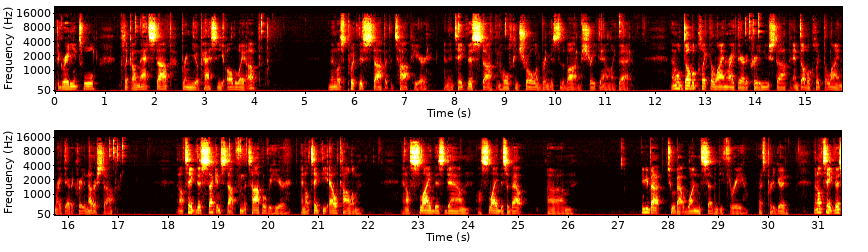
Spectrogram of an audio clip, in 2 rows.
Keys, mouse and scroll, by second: 2.0 click, 3.3-4.7 drag, 6.5 click, 7.2-8.4 scroll up 2, 8.4 scroll up 1, 9.4-11.8 ctrl+drag, 14.1 click, 17.1 click, 19.5 click, 23.0-29.7 drag.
